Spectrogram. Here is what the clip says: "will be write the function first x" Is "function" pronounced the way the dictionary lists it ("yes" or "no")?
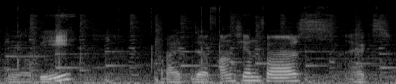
no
